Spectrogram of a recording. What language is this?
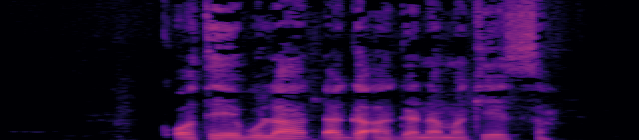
Oromo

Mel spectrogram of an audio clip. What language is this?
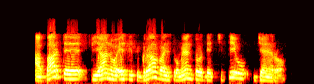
Esperanto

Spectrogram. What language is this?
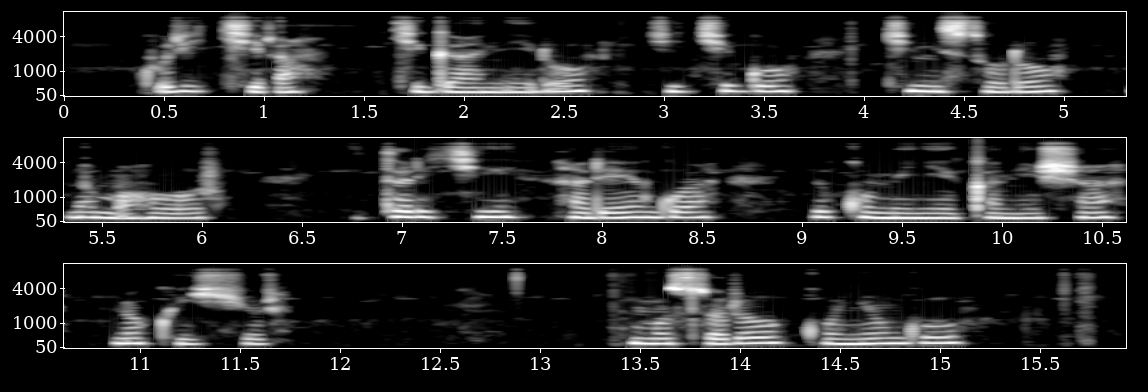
Kinyarwanda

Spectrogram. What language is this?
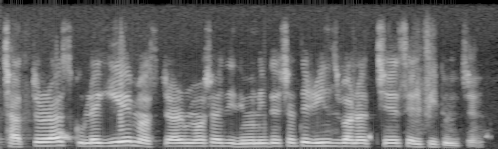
Bangla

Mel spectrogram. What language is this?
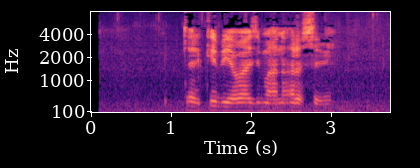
Pashto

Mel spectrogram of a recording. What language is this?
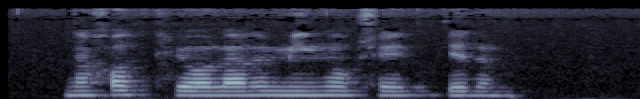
Uzbek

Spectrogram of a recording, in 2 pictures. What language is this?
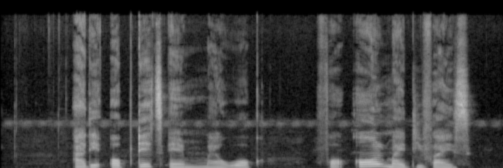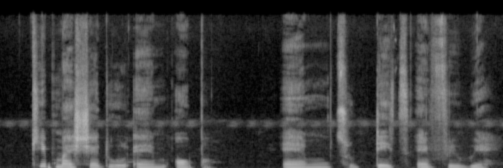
Nigerian Pidgin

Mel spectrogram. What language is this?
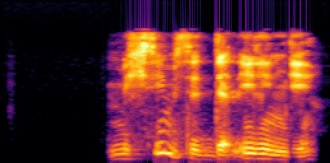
Kabyle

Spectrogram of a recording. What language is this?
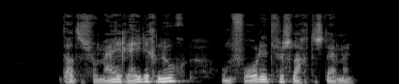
Dutch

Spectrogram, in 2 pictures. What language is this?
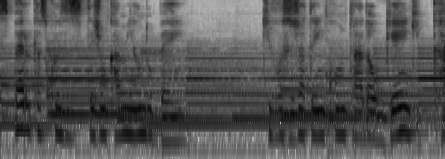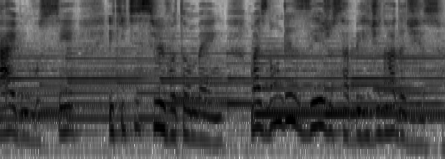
Portuguese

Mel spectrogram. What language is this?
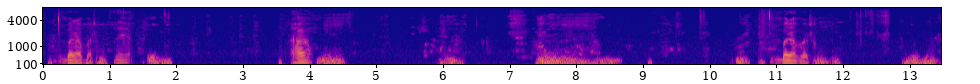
Gujarati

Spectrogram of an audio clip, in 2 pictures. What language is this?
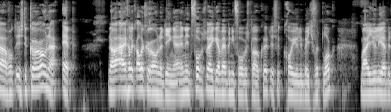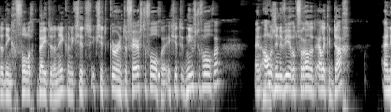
Dutch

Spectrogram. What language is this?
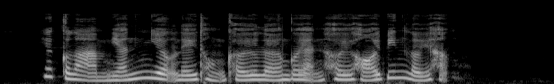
Cantonese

